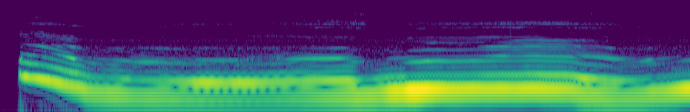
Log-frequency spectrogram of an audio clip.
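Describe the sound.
A human voice imitates a whale call, holding one long, continuous, wavering moan for about three seconds, dipping and rising slowly in pitch. It is fairly loud, with no other sounds.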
